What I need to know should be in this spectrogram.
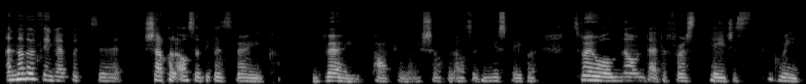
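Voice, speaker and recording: Low-pitched woman teaching, dry close sound. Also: brisk, dry recording, poor audio. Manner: conversational, often checks in with "okay" and "you know". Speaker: Arabic language professor. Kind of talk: informal online teacher-training lecture. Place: indoors, online workshop over video call. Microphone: video call microphone.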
